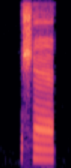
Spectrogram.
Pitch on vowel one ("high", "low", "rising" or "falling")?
low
